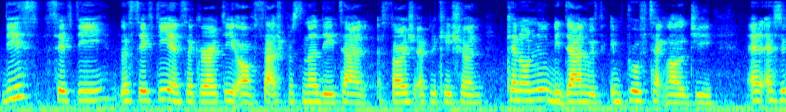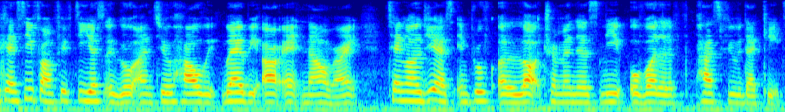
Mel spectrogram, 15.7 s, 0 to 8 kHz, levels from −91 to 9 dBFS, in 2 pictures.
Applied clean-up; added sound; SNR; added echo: none; none; none; none.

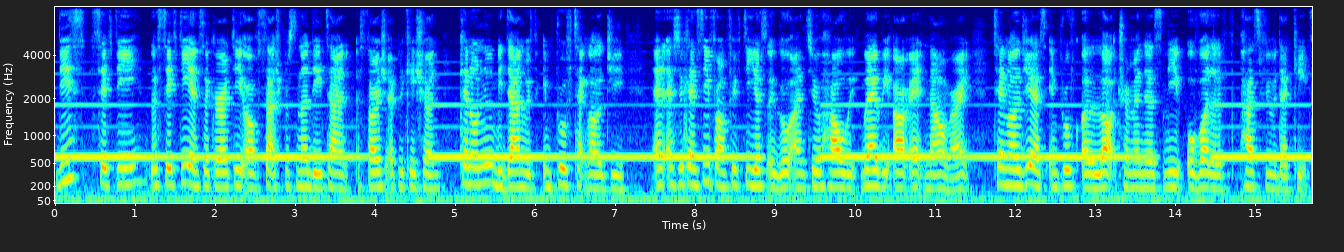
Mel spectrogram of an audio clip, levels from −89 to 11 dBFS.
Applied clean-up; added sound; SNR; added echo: none; Wind instrument, woodwind instrument; 4 dB; none.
